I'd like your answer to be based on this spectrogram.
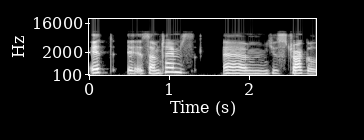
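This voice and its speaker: Her pitch varies in an ordinary way as a woman talks with a German accent. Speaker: fashion model. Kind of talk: casual chat. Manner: halting.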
